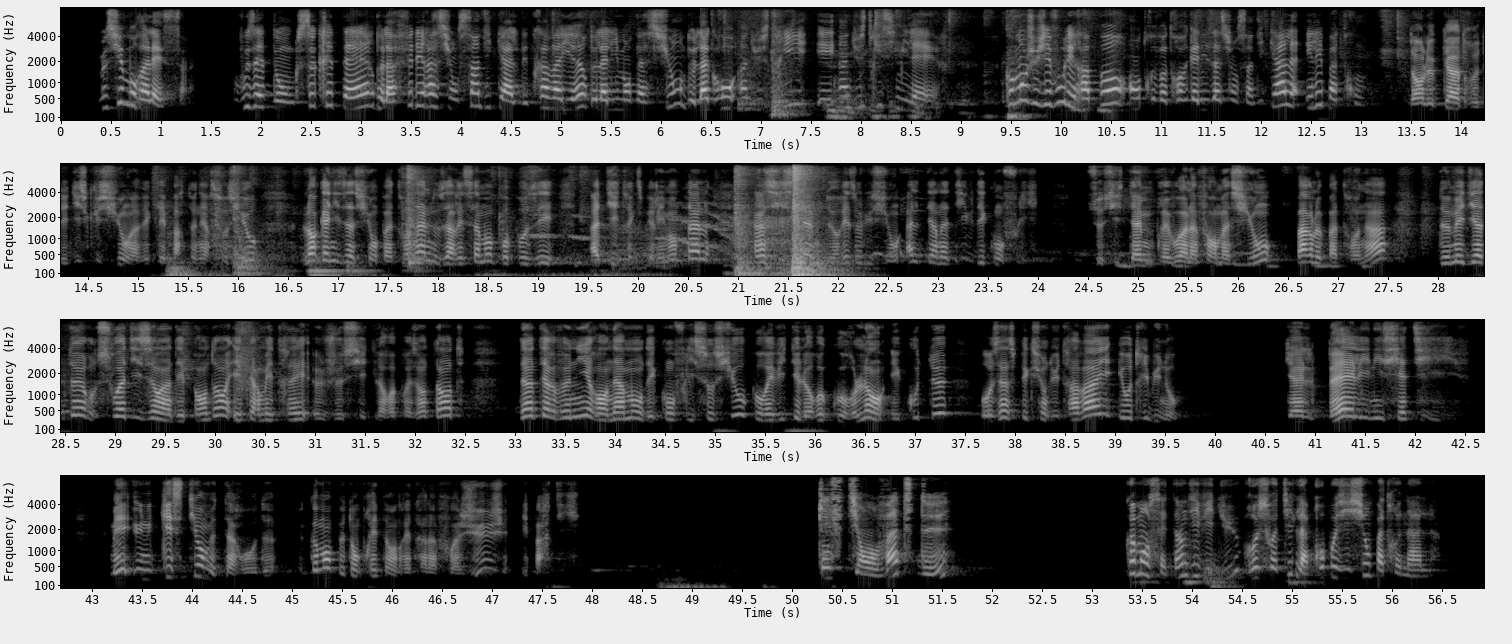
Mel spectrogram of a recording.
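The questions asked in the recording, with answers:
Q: Comment cet individu reçoit-il la proposition patronale ?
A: Avec scepticisme/ironie : il doute de l'indépendance des médiateurs formés par le patronat (juge et partie).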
